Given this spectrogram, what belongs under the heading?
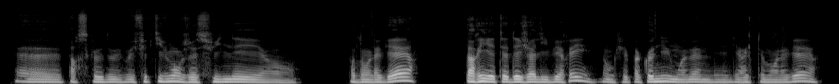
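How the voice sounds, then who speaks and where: In a dark, mellow tone, a man speaks with fairly even intonation, and the sound is dry and close with no echo. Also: medium pitch for a man, moderate pace, quiet background. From France, Isère (Grenoble area). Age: 70s. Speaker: retired diplomat. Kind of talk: testimony. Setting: classroom with children. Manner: halting.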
